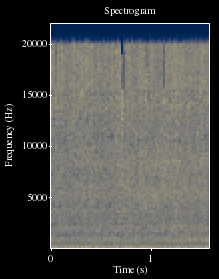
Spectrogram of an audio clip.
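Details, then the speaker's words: Warm idle of a 1969 Pontiac GTO hardtop (Judge tribute) with a built 428 XF-code V8: a deep, even, low rumble with no misses, knocks or ticks. The engine sounds healthy. "Told you it sounds healthy. There's a little rumble."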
